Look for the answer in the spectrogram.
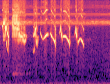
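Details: Pará regional song of a Chestnut-bellied seed finch, used for teaching chicks: dense buzzy opening notes, then a series of clear whistled slurs rising and dipping in quick succession, over a faint steady high tone.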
